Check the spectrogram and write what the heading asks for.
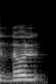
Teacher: ज़ाल के वक्त ज़ुबान बाहर निकालेंगे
